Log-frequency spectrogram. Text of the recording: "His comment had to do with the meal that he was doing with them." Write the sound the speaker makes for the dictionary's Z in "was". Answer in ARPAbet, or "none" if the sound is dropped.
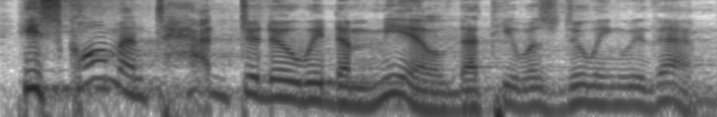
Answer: Z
